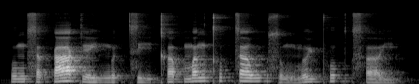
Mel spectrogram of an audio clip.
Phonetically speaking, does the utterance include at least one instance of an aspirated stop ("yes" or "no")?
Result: yes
